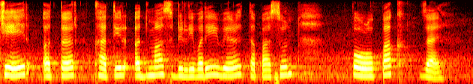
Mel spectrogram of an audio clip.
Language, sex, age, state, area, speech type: Goan Konkani, female, 30-45, Goa, rural, read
